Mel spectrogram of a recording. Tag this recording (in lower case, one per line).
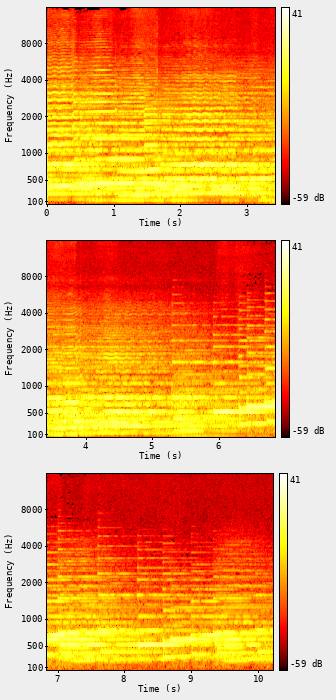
orchestra
music
bowed string instrument
musical instrument
piano
cello
violin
